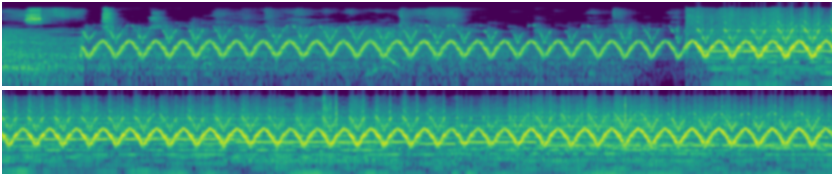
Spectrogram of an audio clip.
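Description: A siren wails loudly, rising and falling quickly.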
